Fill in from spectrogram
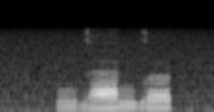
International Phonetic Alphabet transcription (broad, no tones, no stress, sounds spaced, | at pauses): ŋ ɡ æ ŋ ɡ œ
